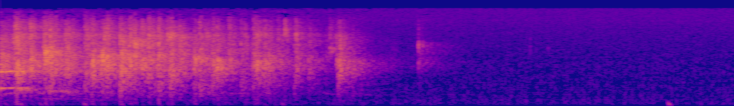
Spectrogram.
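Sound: audience applause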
